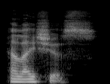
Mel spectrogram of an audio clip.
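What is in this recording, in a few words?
"hellacious", Australian English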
